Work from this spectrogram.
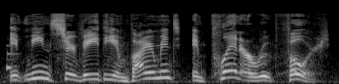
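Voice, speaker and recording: Timid boy scout, very lively pitch. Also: moderate pace, slight background noise. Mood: flustered. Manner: hesitant, stammering, nervous. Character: timid, modest, earnest young boy soldier scout. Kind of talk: anime video game voice acting.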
